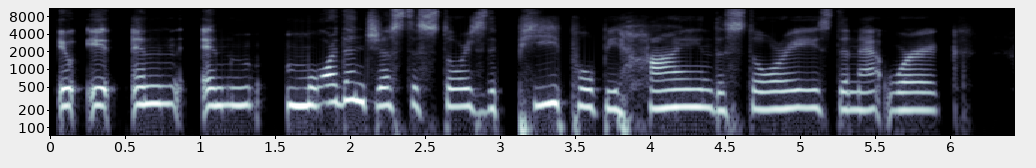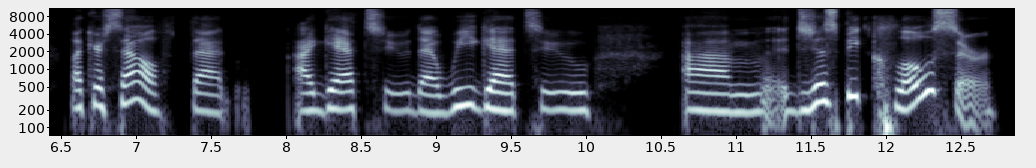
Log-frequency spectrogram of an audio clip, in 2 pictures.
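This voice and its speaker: A woman from Brazil with a Brazilian Portuguese accent, a guest on an interview show who speaks earnestly and haltingly, often repeating words while she searches for them. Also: mid-range voice, fairly even intonation, dry recording, studio quality. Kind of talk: candid interview talk.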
